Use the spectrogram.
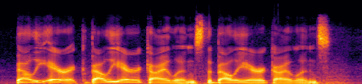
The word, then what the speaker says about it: Balearic: Carrie says pronounced Balearic. Balearic Islands.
